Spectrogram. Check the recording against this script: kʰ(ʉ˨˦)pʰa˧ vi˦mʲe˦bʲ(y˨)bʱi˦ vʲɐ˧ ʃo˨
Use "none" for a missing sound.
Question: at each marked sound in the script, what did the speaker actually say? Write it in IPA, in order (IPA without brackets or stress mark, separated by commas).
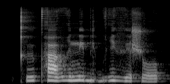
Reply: ʉ˨˦, ɨ˨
